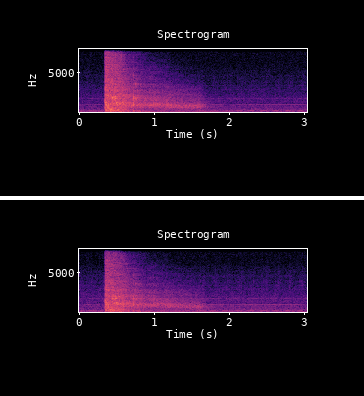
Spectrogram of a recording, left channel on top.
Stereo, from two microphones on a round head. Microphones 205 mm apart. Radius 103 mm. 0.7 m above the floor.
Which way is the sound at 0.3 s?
20° left (ahead or behind).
